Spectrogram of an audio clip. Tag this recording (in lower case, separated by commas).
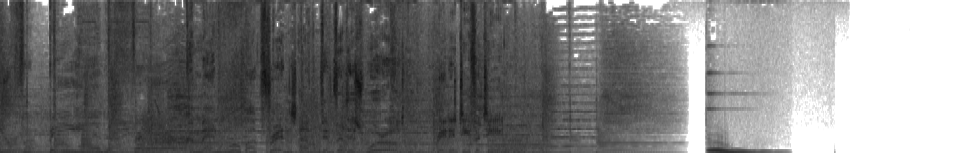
music, speech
